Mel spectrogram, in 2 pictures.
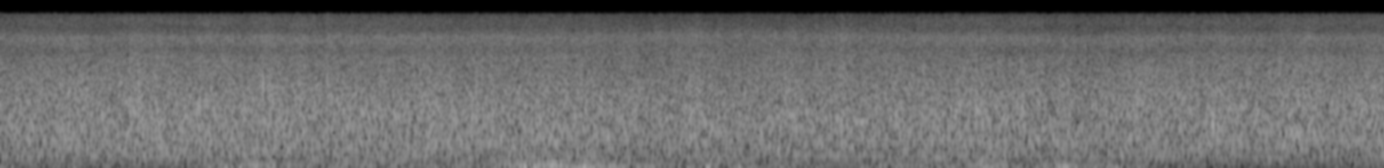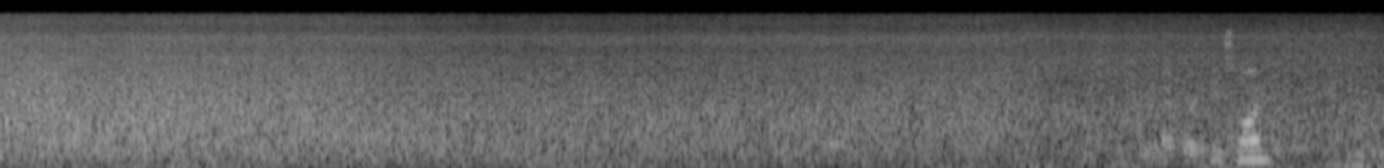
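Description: Water from the Fontana dell'Amenano, a marble fountain, spilling over the rim of its basin in a sheet and splashing steadily; it eases a little in the second half. Voices come in briefly near the end.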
